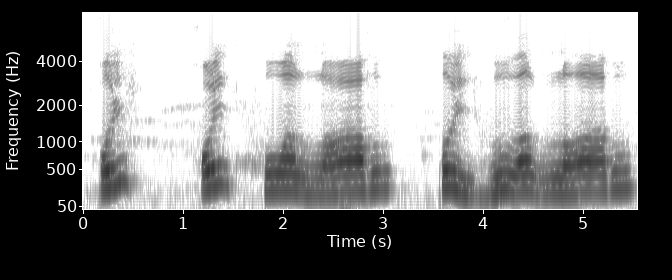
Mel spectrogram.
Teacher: یہاں پہ اللہ کے نام کو ہم موٹا پڑھ رہے ہیں کیونکہ یہاں پر اللہ کے نام سے پہلے زبر ہے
